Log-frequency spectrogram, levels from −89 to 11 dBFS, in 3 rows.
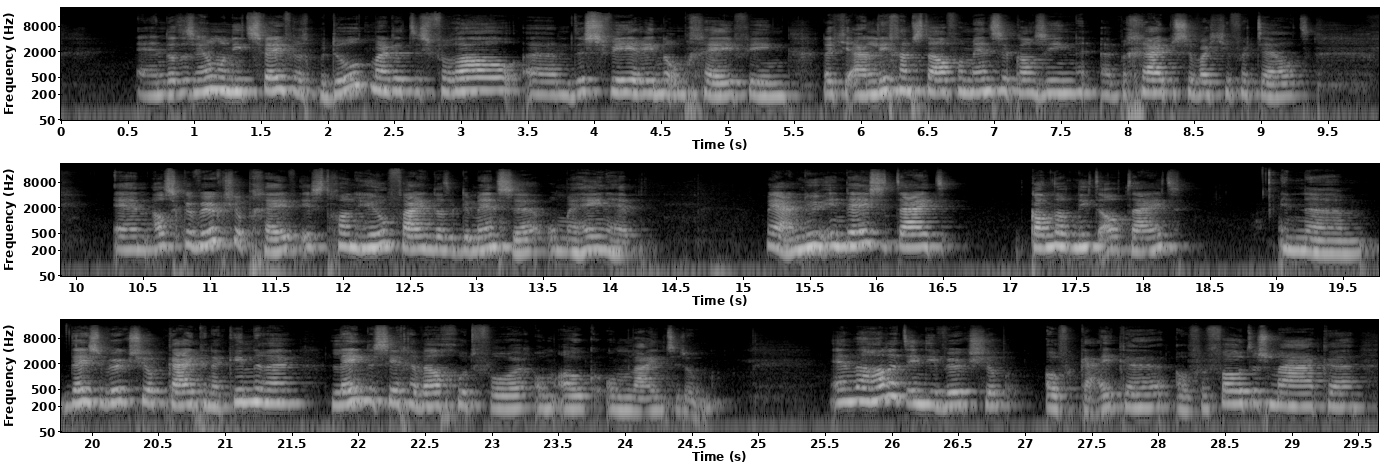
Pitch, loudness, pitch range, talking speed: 215 Hz, -27 LUFS, 195-235 Hz, 180 wpm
